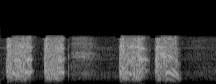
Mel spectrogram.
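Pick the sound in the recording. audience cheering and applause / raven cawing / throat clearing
throat clearing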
